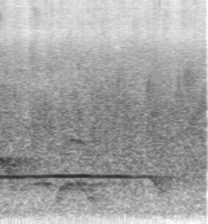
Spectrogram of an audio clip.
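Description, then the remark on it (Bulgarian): A crowd applauds steadily in a church, a dense, reverberant wash of clapping holding at a fairly even level throughout, with a thin sustained tone running faintly beneath it. “Айде хора, ако ръкопляскате, ръкопляскате, като че вярвате, че нещо се случва на това място.”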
